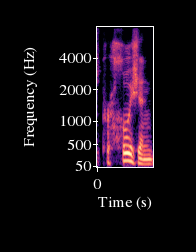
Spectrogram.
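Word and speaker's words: Prigozhin: if this is true somebody told me that progression I should pronounce per hosin because that's more of a Ukrainian pronunciation and so I want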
